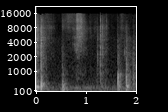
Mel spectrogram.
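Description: Faint rustles and a few soft taps of a tarot deck being handled, as a card is drawn and laid face up on a wooden table.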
